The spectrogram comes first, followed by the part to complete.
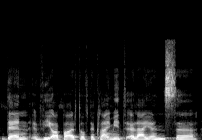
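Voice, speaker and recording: A woman interpreting conference talks into English, halting, with many hesitations and restarts. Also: mid-range voice, steady tone.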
